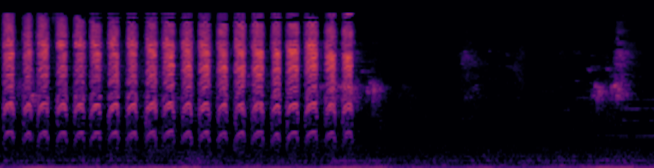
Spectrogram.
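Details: Zebra finch chicks being hand-fed give rapid, rhythmic buzzy begging calls, roughly three per second, then fall quiet.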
